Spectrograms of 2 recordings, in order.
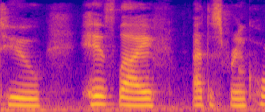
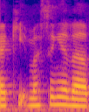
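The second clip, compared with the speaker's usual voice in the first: ordinary delivery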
